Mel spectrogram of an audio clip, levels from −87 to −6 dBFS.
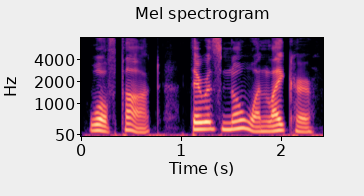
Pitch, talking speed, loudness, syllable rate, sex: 175 Hz, 200 wpm, -17 LUFS, 5.9 syllables/s, female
